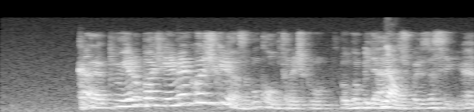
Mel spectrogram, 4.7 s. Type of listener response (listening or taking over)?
taking over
